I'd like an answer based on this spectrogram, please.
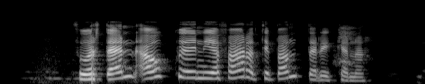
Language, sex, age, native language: Icelandic, male, 11, Icelandic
